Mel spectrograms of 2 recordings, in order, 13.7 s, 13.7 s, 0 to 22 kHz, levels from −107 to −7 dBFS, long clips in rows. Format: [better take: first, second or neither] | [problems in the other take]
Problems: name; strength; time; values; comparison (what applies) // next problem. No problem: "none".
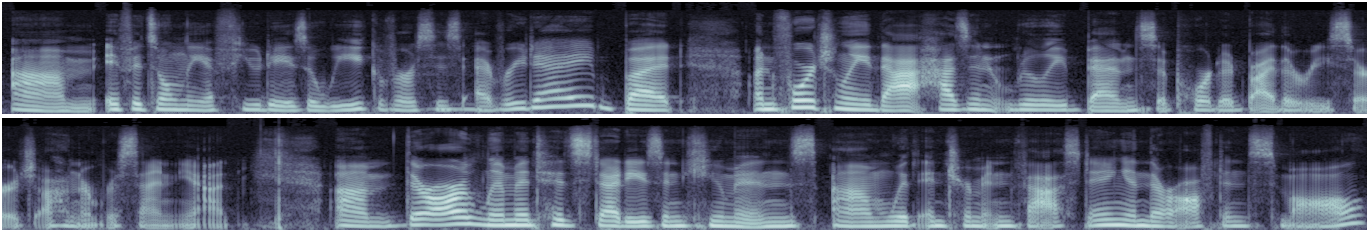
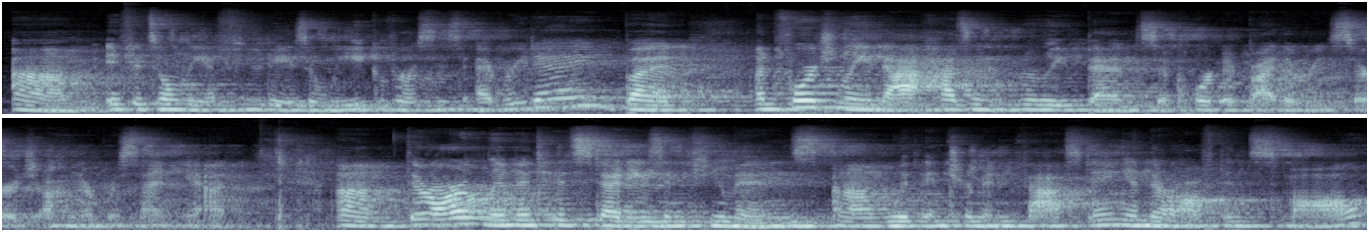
first | room echo; noticeable; dies away in 1.1 s // off-mic speech; far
